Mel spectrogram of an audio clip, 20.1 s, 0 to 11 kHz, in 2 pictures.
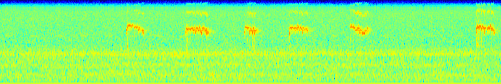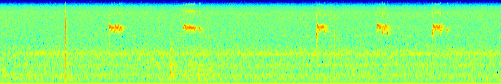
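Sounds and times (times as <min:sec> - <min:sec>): steady background hiss: 0:00.0 - 0:20.0
budgerigar chirping: 0:02.5 - 0:03.0, 0:03.7 - 0:04.2, 0:04.9 - 0:05.2, 0:05.8 - 0:06.3, 0:07.0 - 0:07.4, 0:09.5 - 0:10.0, 0:12.2 - 0:12.6, 0:13.6 - 0:14.1, 0:16.3 - 0:16.6, 0:17.5 - 0:17.9, 0:18.6 - 0:19.1.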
